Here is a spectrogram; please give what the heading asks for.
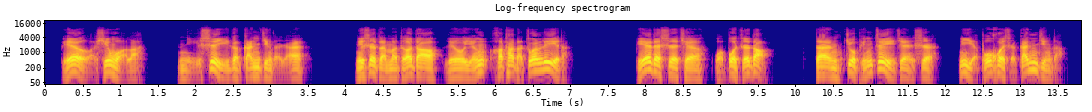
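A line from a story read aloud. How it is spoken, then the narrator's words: Calm, indifferent. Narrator (Chinese): 夏雷淡淡的道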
